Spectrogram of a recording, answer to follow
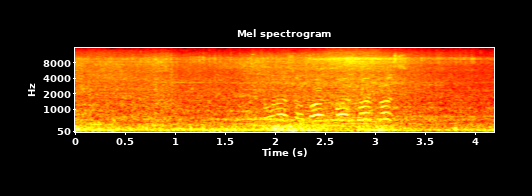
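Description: Motorcycle engine running steadily at low speed with wind and road noise as the bike rolls along. A child's high voice calls out briefly around the middle.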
